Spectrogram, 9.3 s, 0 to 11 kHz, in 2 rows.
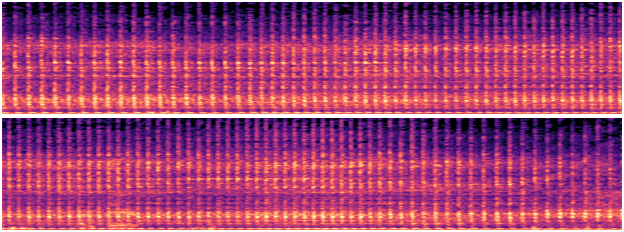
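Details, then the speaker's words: Ducati 695 Monster at idle, sharp fast chopping metallic clicks about three per second, source location unclear; owner suspects oil pump, cause not confirmed. "Hear that clicking? That like chopping, clicking noise? I don't know what it is. I'm starting to think it's the oil pump."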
